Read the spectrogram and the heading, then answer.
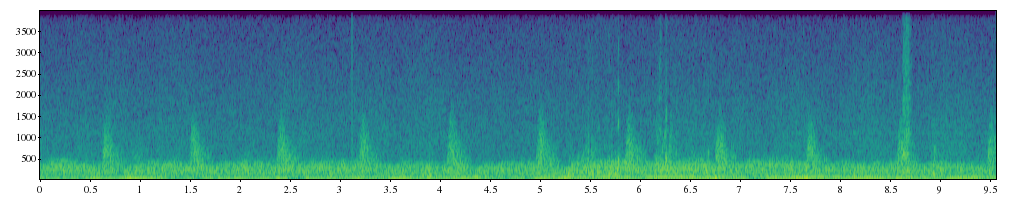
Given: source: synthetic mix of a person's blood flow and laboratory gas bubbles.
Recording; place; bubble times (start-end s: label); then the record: Doppler ultrasound of blood flow; subclavian vein
0.00-0.05 s: bubbles
5.24-5.83 s: bubbles
6.12-6.42 s: bubbles
6.47-6.73 s: bubbles
8.60-8.76 s: bubbles
8.89-9.12 s: bubbles
From the record:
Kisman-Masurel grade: 222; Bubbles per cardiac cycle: several, 3 to 8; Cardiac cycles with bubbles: 10 to 50%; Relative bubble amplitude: moderate (0.250 to 0.450); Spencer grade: 2 (many but less than half of the cardiac periods contain bubble signals, singularly or in groups); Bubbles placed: anywhere in the cardiac cycle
